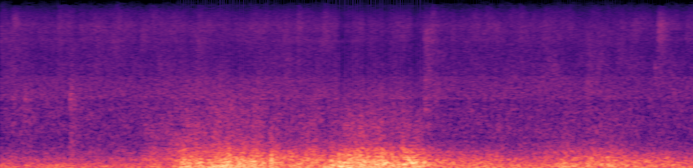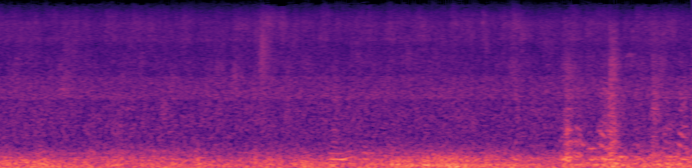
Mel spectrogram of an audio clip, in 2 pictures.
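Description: Cutlery and dishes clink softly now and then.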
